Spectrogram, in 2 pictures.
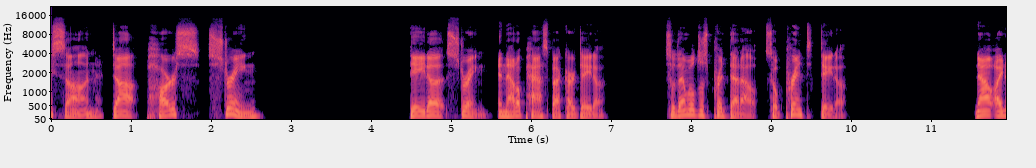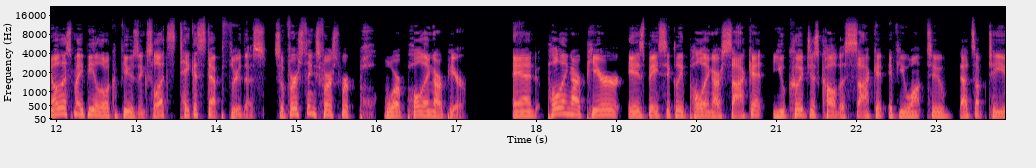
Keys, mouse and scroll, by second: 0.0-5.0 typing, 1.9 Tab, 6.1 Right, 6.7 Return, 7.5-10.1 typing, 11.8 scroll down 2, 12.3 middle click, 12.4 middle click, 17.0 click, 18.0 middle click, 18.0 middle click, 21.5 click, 21.7 click.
